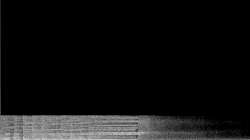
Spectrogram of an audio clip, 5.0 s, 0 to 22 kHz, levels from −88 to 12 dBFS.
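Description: From 2.76 s to the end, the sender likely stopped transmitting and the receiver filled the gap with comfort noise in place of the background. The real background, about 36 dB below the loudest sound, becomes steady, featureless hiss, about 4 dB different in level.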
